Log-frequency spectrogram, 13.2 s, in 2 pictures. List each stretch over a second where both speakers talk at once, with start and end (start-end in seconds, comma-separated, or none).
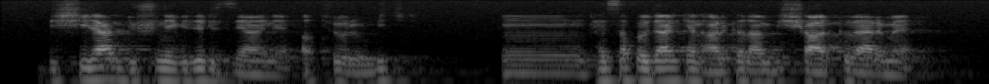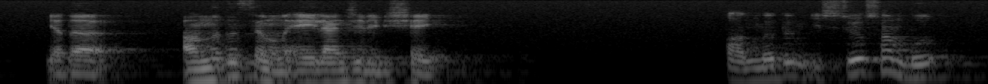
none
